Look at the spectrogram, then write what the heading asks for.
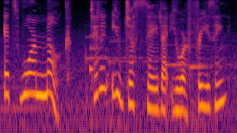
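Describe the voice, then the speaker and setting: A woman's voice: high-pitched, animated, normal speed. An actress voicing a haughty, elegant young noblewoman knight in a video game, speaking formally and imperiously, aloof and vengeful yet caring. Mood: composed, teasing. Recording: background music under the voice.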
